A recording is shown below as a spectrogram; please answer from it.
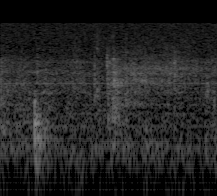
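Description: Faint tableware sounds at a breakfast table: one light knock about a third of a second in, then a soft brief rustle.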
